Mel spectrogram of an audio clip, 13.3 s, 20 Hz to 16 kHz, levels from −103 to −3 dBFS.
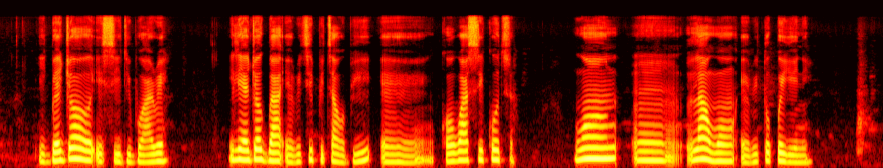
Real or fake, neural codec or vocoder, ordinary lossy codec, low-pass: real; none; none; 10.8 kHz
